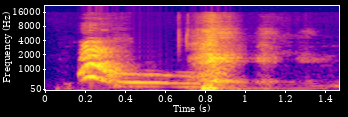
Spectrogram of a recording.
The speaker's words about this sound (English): I don't know how much you can hear my dog. But he's just like, he won't stop. And I don't really understand why he's doing this. He never does this.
